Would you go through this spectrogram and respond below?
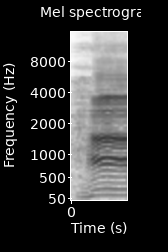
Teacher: হায়ের মধ্যে একালি পরিমাণ টান আছে, এই জন্য টান দিছি।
